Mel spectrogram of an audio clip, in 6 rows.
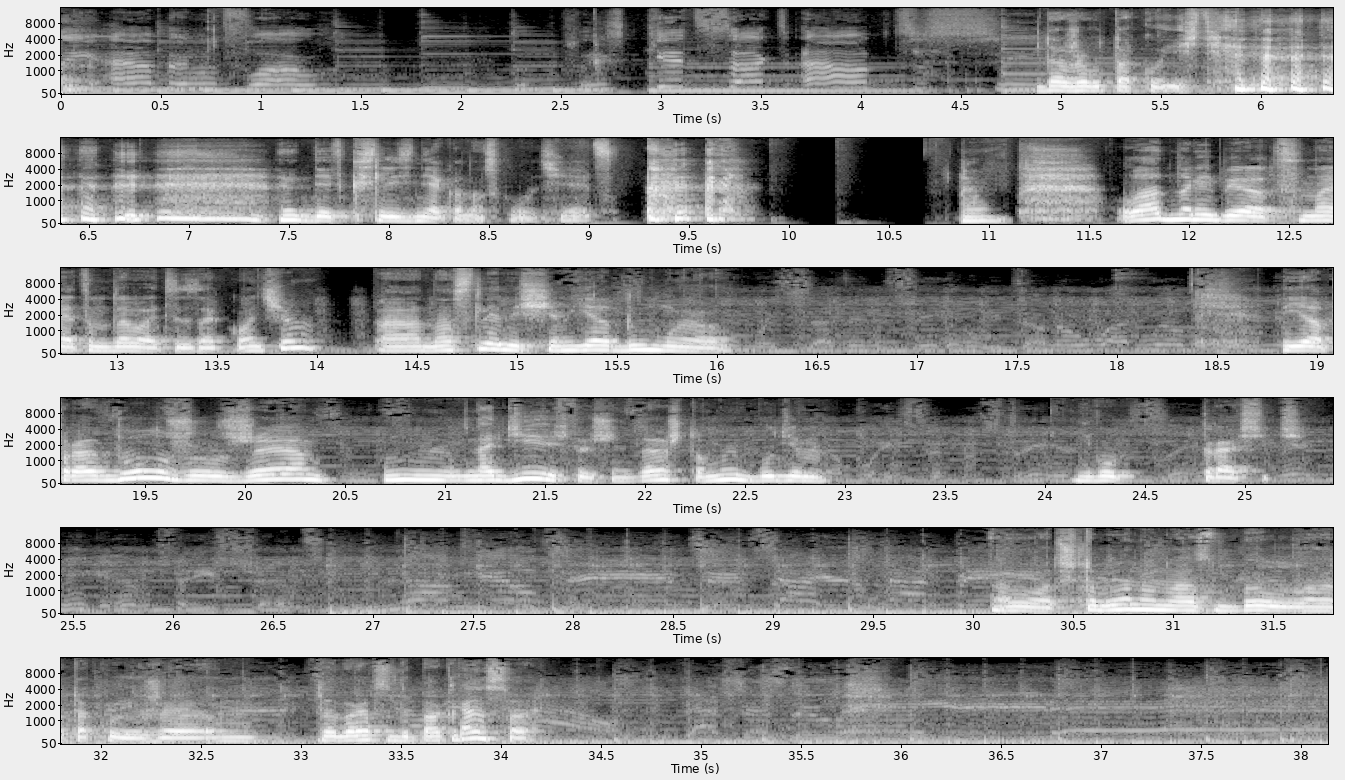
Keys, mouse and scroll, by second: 0.0-2.7 middle drag, 2.7-7.7 drag, 9.6-14.6 drag, 15.4-20.4 drag, 21.9-26.9 drag, 27.4-32.4 drag, 33.1-38.1 drag.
